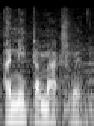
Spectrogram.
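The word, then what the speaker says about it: Anita Max Wynn: I'm Anita Max Win.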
